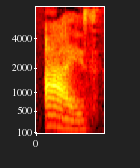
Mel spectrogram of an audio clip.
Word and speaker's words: eyes: these two words ice eyes listen to the difference ice eyes this s is actually pronounced as a Z sound this is actually this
